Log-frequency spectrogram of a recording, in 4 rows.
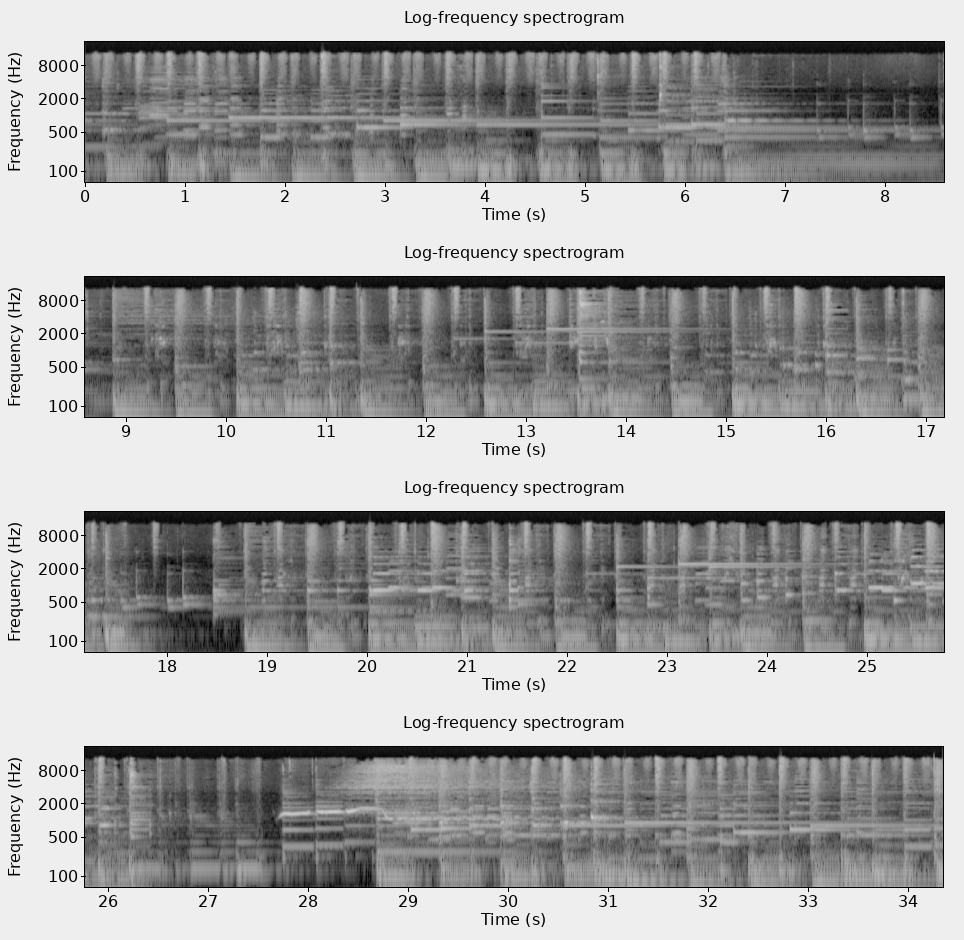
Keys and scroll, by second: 32.4 alt+z, 33.1 a, 33.9 alt+a.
